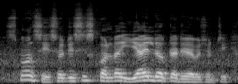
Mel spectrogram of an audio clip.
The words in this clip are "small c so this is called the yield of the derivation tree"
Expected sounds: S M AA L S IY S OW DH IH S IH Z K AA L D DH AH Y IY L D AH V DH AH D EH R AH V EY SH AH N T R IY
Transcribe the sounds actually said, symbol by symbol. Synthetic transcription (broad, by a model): S M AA L S IY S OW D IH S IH S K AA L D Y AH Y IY L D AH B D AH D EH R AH B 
